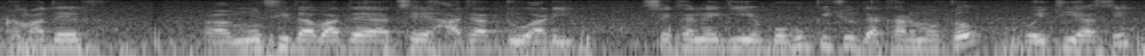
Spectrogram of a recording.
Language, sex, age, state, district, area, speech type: Bengali, male, 45-60, West Bengal, Paschim Bardhaman, urban, spontaneous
